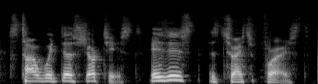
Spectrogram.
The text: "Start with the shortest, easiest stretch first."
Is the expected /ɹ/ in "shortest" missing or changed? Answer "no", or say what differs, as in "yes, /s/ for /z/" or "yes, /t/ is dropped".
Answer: no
